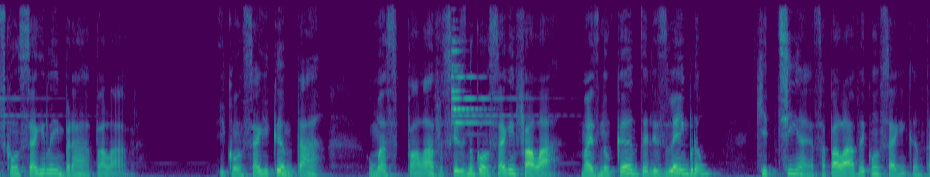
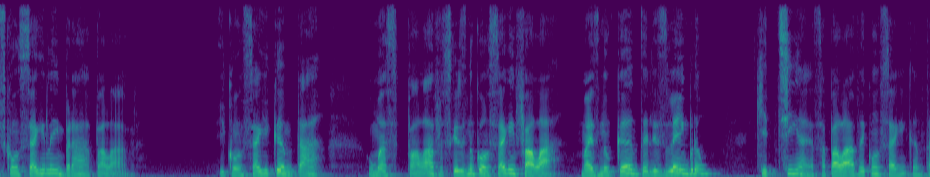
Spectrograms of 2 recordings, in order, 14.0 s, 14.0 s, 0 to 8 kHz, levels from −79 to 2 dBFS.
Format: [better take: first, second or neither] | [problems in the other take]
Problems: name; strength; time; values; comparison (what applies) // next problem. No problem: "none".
second | background sound (Bell); 17 dB below the speech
